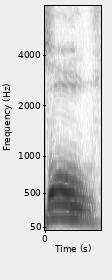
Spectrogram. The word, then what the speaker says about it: Bowles: pronounce your last name it is Bowles b-o-w-l-e-s balls he claimed that I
